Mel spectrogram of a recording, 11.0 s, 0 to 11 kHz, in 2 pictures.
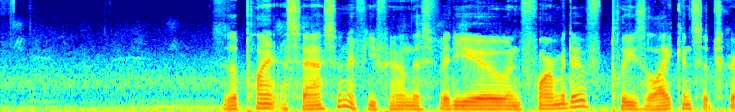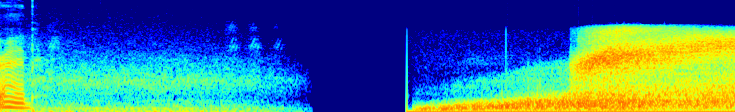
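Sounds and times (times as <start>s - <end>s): low rumble: 8.6s - 11.0s
rushing whoosh: 8.6s - 11.0s.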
